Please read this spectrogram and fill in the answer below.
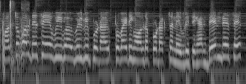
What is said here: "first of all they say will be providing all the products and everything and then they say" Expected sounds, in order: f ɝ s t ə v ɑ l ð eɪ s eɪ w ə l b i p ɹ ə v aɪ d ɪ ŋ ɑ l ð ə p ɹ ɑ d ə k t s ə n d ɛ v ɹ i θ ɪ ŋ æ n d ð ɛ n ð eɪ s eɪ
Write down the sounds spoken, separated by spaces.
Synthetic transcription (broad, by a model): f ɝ s t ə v ɑ l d eɪ s eɪ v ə l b i p ɹ ə v aɪ d ɪ ŋ ɑ l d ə p ɹ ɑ d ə k t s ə n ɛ v ɹ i t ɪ ŋ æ n d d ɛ n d eɪ s eɪ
